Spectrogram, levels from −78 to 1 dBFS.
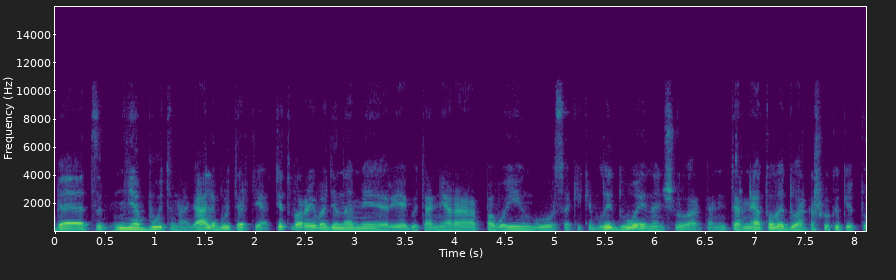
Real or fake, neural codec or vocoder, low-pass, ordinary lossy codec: real; none; 10.8 kHz; Opus, 32 kbps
